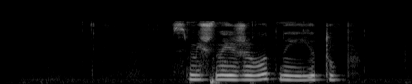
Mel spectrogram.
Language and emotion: Russian, neutral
